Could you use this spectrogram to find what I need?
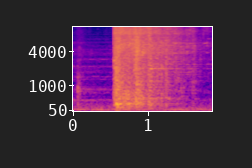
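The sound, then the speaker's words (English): A shoe smashing a key box: one sudden, sharp crash with a shattering, breaking quality that stays loud and then fades over about a second. “She uses her shoe to smash the box, which Ashley never reached, and she takes that key too.”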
